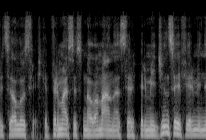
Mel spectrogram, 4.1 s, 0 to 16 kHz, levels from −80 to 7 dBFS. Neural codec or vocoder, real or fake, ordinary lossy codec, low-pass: none; real; Opus, 24 kbps; 10.8 kHz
